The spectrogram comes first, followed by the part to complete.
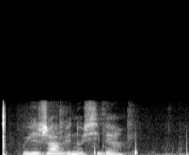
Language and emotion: Russian, sad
